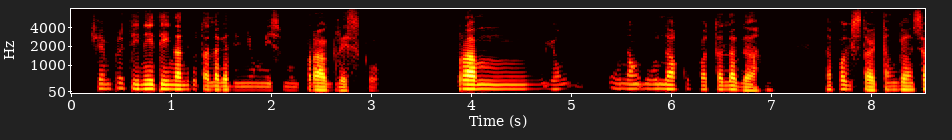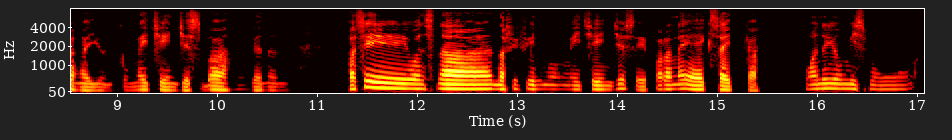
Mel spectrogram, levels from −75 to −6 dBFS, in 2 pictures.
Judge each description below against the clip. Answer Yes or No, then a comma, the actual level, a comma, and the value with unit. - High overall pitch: No, medium, 140 Hz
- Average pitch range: Yes, average, 4.2 semitones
